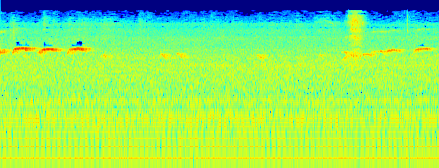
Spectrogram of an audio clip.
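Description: A small bird chirping: a quick run of short, high, slightly rising chirps in the first second and another run near the end, over a steady low electrical hum.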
